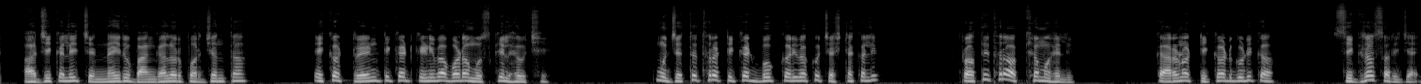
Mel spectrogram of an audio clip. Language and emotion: Odia, sad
